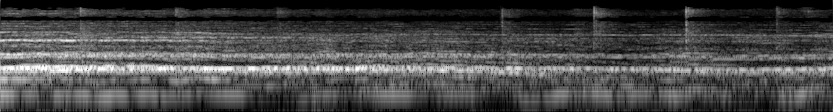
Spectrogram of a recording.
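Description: A group of voices singing or chanting together on a long held note, a devotional chant, with sharp hand claps coming in during the second half.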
